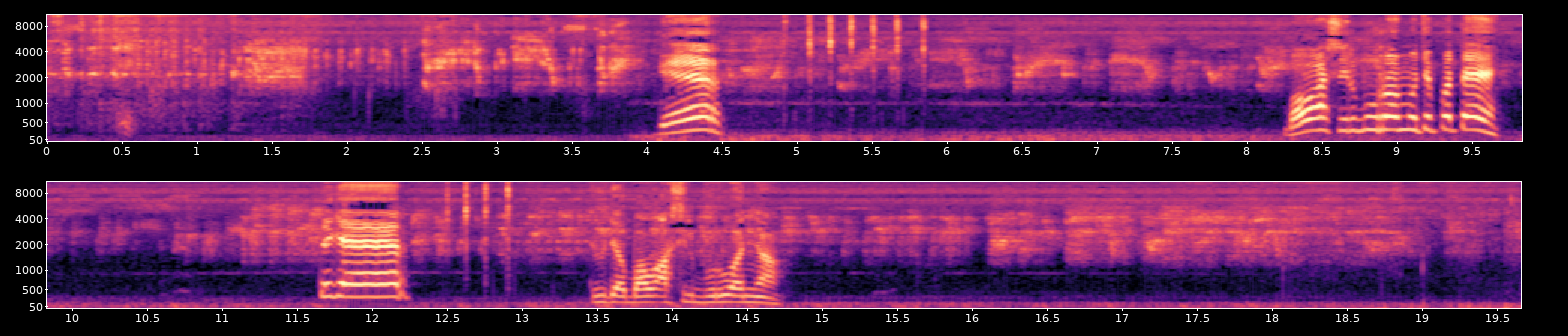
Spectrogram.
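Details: Hunting rats in a rice field, the cat Tiger utters four spaced, wavering meows, each about a second long, with insects and frogs chirring steadily between them.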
